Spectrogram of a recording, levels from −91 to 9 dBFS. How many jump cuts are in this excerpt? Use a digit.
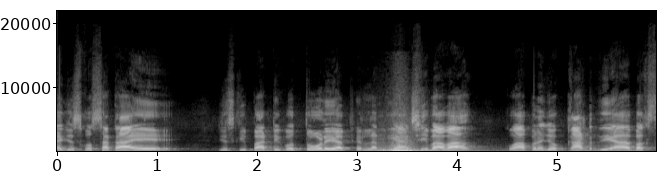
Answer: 1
